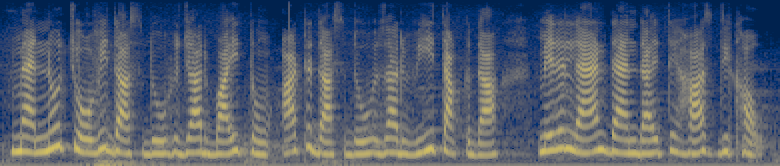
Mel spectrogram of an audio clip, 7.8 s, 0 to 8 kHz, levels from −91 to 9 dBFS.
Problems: constant background noise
